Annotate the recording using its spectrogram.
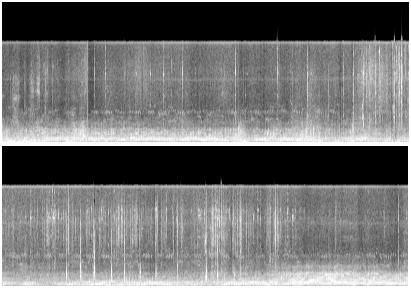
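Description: Grumman Ag-Cat biplane's radial engine and propeller running in flight, a steady drone whose pitch shifts slightly about halfway through.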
